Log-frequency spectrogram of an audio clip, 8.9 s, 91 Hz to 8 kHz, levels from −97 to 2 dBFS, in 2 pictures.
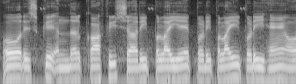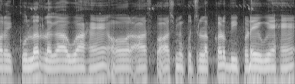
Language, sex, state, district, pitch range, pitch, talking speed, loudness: Hindi, male, Rajasthan, Bikaner, 110-115 Hz, 110 Hz, 170 wpm, -17 LUFS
